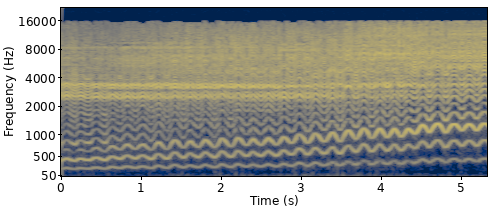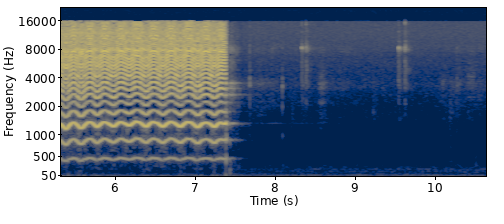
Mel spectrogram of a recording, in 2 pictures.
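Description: A tenor sings one long classical 'oo' vowel with even vibrato into a handheld nasalance mask. The pitch rises slowly through the note, which cuts off about seven seconds in.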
